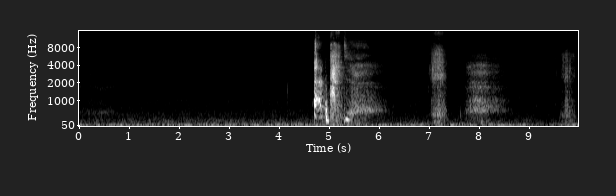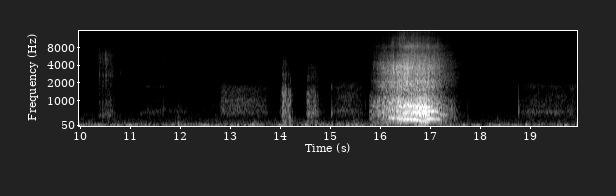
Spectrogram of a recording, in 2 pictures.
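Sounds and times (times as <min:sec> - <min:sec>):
person sneezing loudly: 0:04.7 - 0:06.0
person sniffing and breathing: 0:12.8 - 0:17.6.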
